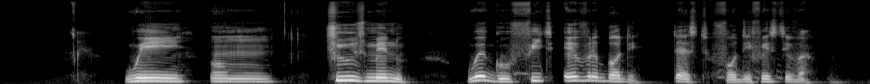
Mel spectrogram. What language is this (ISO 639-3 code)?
pcm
